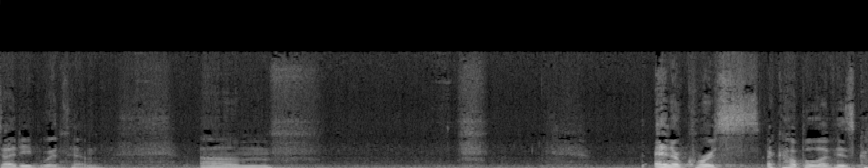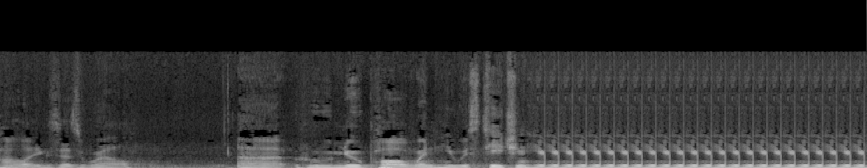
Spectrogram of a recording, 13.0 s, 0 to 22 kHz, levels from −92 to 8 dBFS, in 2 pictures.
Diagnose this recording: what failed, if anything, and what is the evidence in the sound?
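From 10.6 s to the end, one 0.10 s fragment repeats exactly 23 times, a broken-record loop, likely a stalled playback buffer resending it.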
